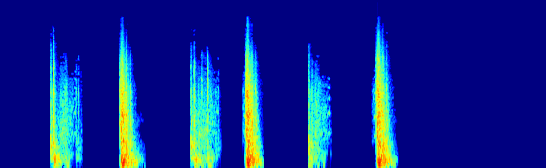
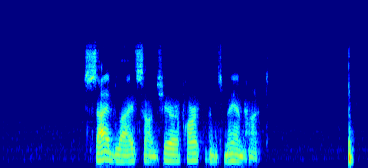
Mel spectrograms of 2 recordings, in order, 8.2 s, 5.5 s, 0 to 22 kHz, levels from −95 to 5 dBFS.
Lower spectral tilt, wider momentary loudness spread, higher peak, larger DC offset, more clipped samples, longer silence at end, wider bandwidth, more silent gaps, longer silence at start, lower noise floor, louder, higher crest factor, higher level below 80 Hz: about the same, -5 dB/octave vs -5.5 dB/octave; first, 23 LU vs 13 LU; first, 0 dBFS vs -18 dBFS; neither; neither; first, 2.3 s vs 0.25 s; first, 11.5 kHz vs 8.6 kHz; first, 1.24-1.79 s, 2.19-2.85 s, 3.33-3.64 s, 3.95-4.62 s, 4.98-5.57 s vs none; second, 0.75 s vs 1.25 s; about the same, under -90 dBFS vs -88 dBFS; first, -19 LUFS vs -41 LUFS; about the same, 24 dB vs 26 dB; first, -32 dBFS vs -84 dBFS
